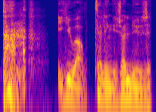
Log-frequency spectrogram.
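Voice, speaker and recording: A man's voice: lowish voice, slow pace, fairly bright tone, no echo, studio quality. A man voicing a boastful, theatrical rapping toilet from a video game, with a French accent and a grandiose way of talking. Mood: moved, impressed. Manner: pompous, grandiose, refers to himself in third person. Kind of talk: animated video game character acting.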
